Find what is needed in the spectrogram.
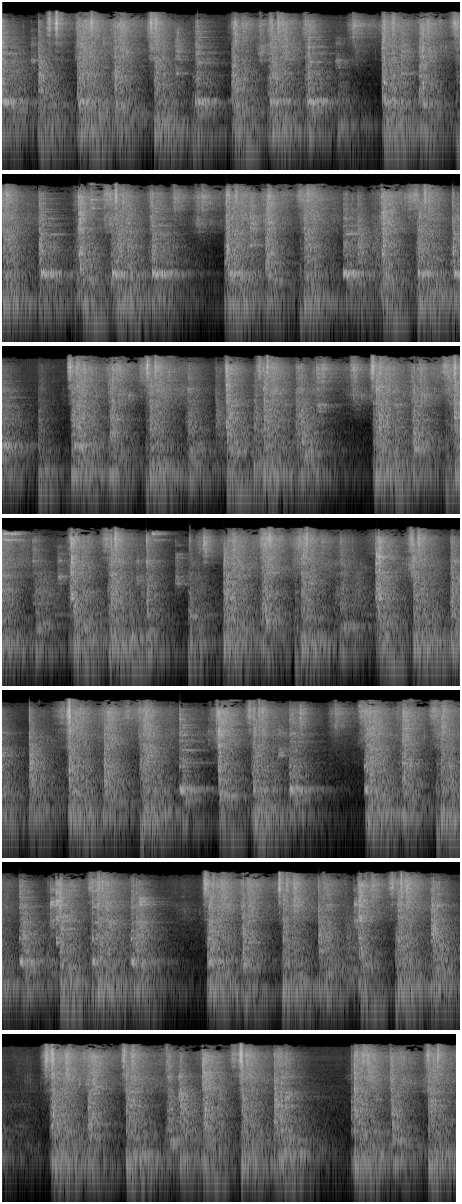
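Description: A drum circle of hand drums, djembes, frame drums and a large double-headed bass drum, played together in a fast, dense rhythm. The drumming breaks off briefly every few seconds and comes straight back in.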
